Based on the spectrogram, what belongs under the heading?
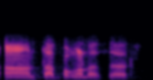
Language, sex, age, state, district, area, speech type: Telugu, male, 30-45, Andhra Pradesh, Nellore, urban, conversation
